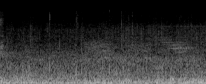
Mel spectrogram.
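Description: A fire crackles and roars nearby.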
